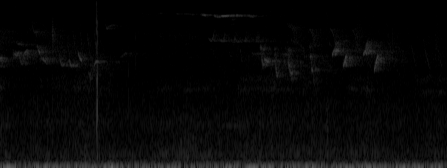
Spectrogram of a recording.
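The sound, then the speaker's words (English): A robin sings in an oak tree above the listener at Forces Cross: thin, high warbling phrases in short bursts separated by brief pauses, fairly quiet over a steady low rumble of background noise. “robin above me in the oak tree.”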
